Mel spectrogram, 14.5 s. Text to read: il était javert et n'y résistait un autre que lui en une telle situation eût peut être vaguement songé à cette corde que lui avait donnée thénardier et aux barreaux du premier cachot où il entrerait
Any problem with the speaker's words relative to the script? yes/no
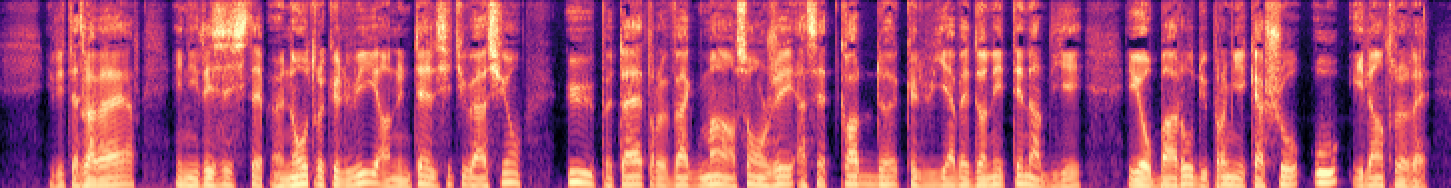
no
